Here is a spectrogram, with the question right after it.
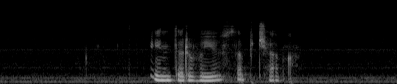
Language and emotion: Russian, neutral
